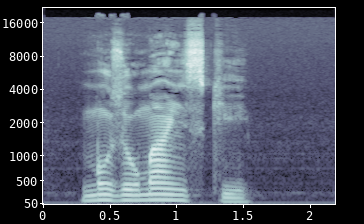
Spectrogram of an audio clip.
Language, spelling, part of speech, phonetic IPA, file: Polish, muzułmański, adjective, [ˌmuzuwˈmãj̃sʲci], Pl-muzułmański.ogg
